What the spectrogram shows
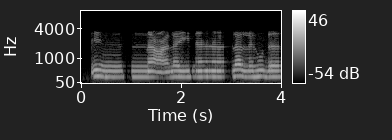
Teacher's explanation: নুন মুশাদ্দাতুল গুণ হইছে এরপরে নুন জবরের যে না আর একটু শর্ট করবা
